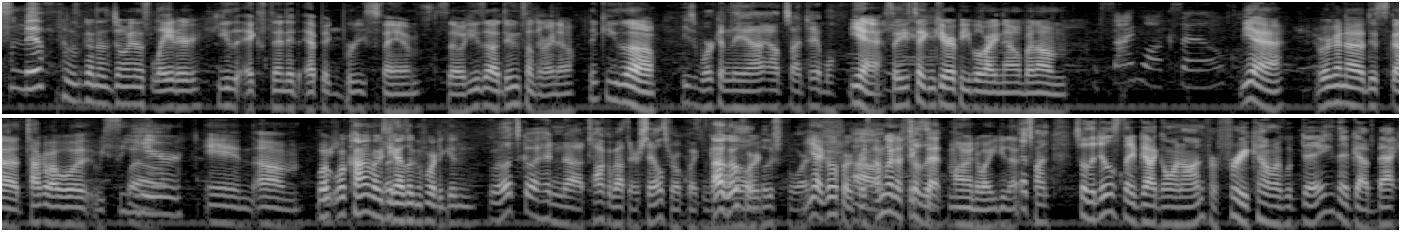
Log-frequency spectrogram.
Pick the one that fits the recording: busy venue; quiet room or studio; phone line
busy venue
